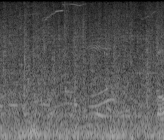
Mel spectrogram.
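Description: A steady low rumble of wind and water noise on a pedal boat on a lake, with a voice talking faintly over it.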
